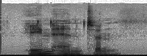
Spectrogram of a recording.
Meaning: 1. to vaccinate 2. to graft onto
- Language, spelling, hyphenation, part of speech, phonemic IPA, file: Dutch, inenten, in‧en‧ten, verb, /ˈɪnˌɛn.tə(n)/, Nl-inenten.ogg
